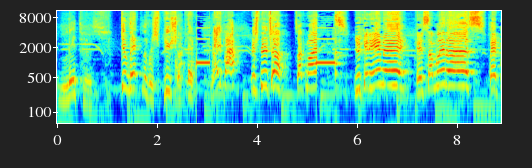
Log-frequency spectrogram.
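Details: Adult man with Tourette syndrome, with involuntary vocal tics including coprolalia; vocal tics with coprolalia (Tourette syndrome).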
